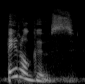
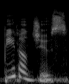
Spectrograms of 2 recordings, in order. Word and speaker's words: Betelgeuse: here is the armpit it's known as fatal goose you can pronounce it like Betelgeuse and in real life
